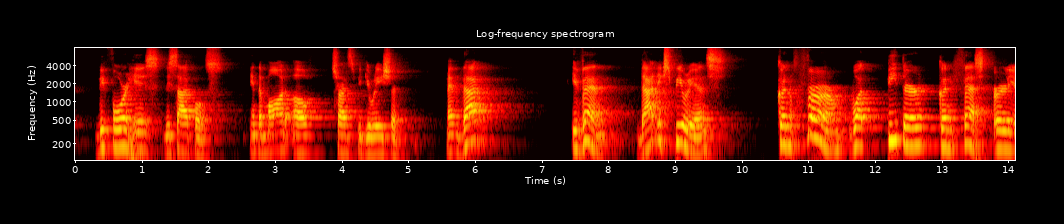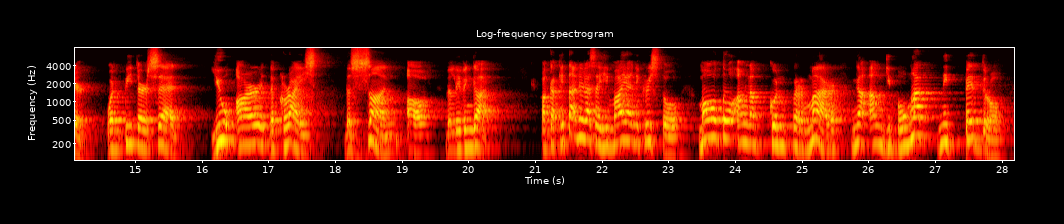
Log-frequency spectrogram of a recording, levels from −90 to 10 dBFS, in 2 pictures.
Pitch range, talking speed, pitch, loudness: 140-205 Hz, 95 wpm, 180 Hz, -24 LUFS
